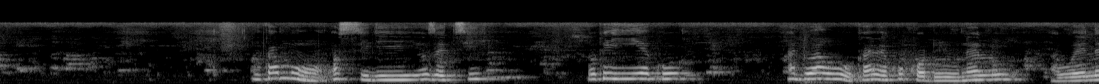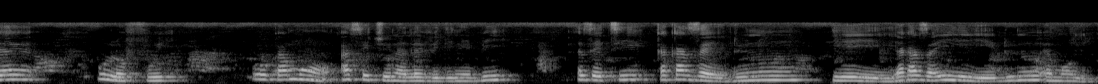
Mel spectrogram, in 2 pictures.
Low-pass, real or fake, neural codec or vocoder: 7.2 kHz; real; none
